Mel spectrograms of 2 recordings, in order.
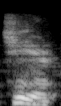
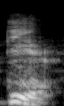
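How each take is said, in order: First: The word starts with a soft j sound. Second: The word starts with a hard g sound. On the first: The speaker calls it wrong. "this word attempt to uh, read saying Gear. It is wrong" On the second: The speaker calls it right. "in the accent, say gear"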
